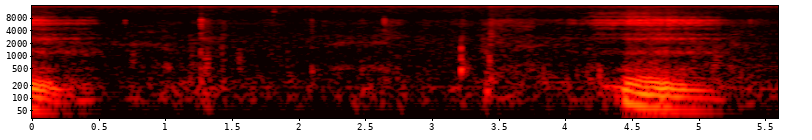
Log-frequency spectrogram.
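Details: Older female dog with incurable pemphigus foliaceus and a surgically removed carcinosarcoma, sleeping deeply: two low snoring breaths with quiet breathing and faint clicks between; snoring.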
